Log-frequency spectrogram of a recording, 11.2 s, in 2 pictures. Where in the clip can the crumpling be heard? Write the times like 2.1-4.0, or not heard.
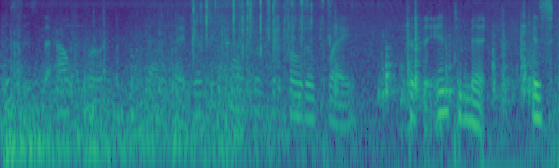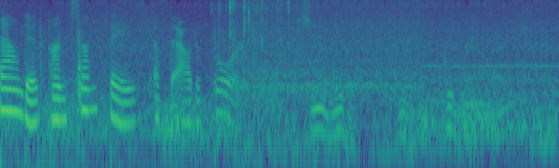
1.9-3.4, 7.7-8.6.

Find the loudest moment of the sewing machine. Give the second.
4 s.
